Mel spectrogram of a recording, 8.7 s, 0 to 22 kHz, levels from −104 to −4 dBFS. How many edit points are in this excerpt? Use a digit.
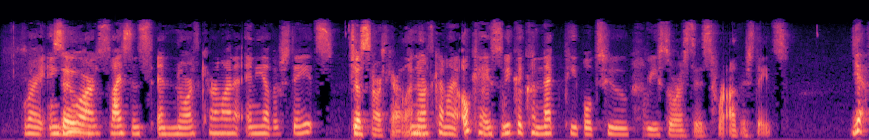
4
